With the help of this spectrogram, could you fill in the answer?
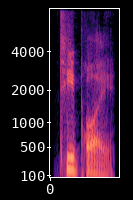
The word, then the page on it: teapoy: American English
